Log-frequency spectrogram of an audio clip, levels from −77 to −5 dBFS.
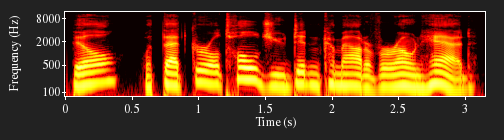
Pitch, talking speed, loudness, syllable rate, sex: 150 Hz, 245 wpm, -19 LUFS, 4.4 syllables/s, male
